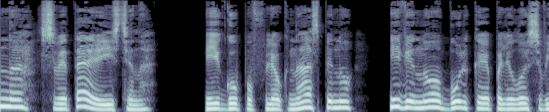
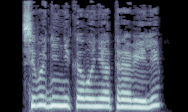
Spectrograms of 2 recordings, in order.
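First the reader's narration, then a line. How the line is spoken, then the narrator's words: Feigned innocent question. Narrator (Russian): Деланно невинным голосом осведомился Егупов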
